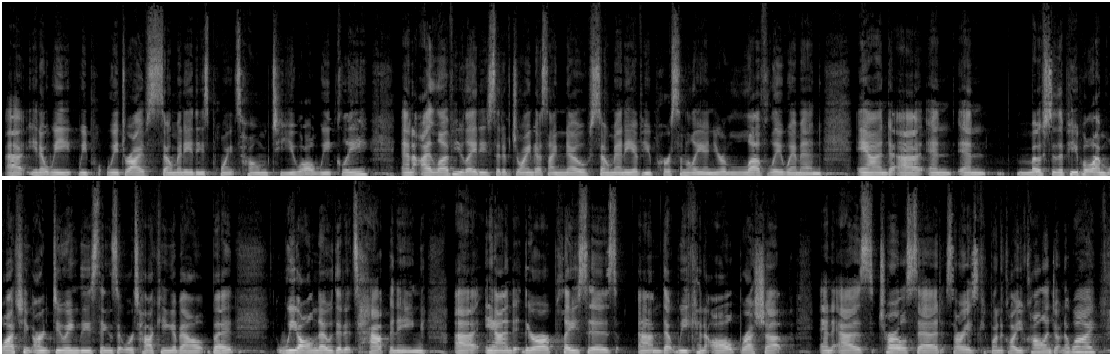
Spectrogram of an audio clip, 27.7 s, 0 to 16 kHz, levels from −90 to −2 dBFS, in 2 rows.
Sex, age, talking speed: female, 40-59, 195 wpm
